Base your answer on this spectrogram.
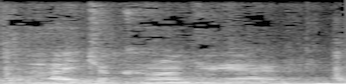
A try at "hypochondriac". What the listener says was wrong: Hydrochondriac? It's hypochondriac. You said hydro.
